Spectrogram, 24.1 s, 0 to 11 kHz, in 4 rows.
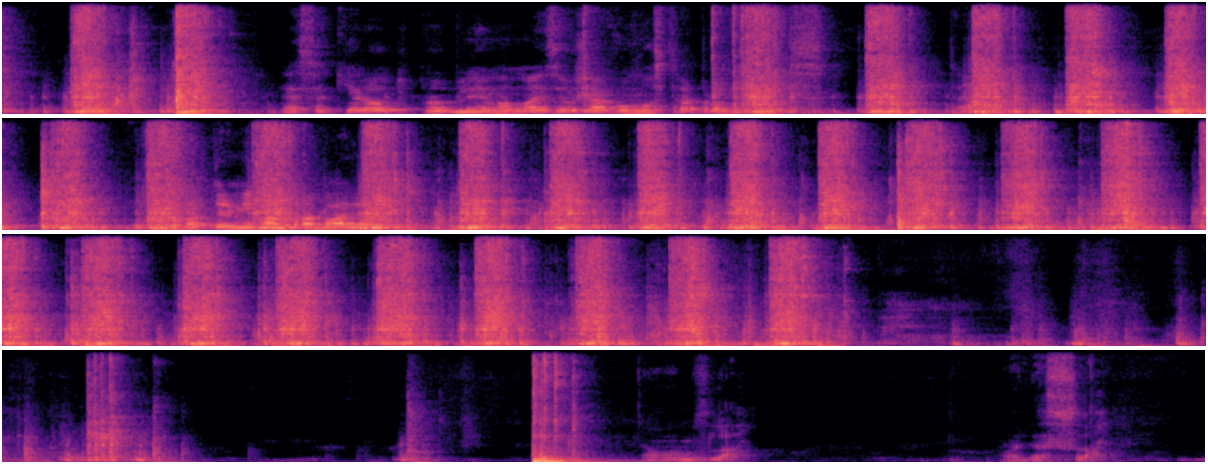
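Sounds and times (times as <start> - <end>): hand tool rasping strokes: 3.6 - 16.3.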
